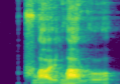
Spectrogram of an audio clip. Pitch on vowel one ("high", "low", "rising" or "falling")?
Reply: low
